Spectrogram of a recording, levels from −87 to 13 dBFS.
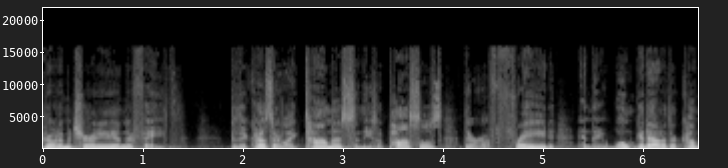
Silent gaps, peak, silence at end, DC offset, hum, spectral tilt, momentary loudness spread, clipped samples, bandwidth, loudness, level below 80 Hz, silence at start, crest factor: none; 0 dBFS; 0 s; under 0.1%; none; -7.5 dB/octave; 15 LU; under 0.1%; 15.5 kHz; -17 LUFS; -40 dBFS; 0 s; 16 dB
